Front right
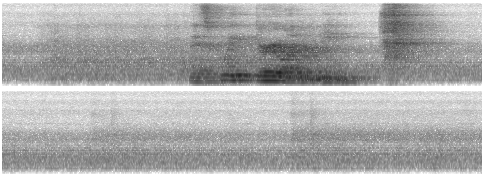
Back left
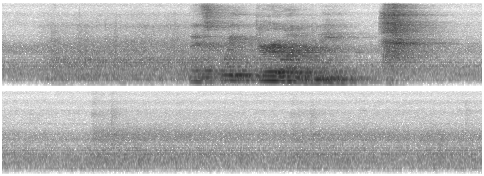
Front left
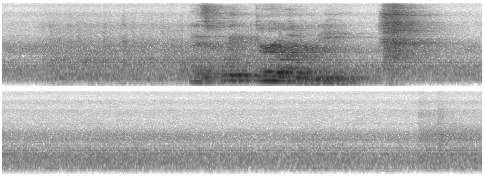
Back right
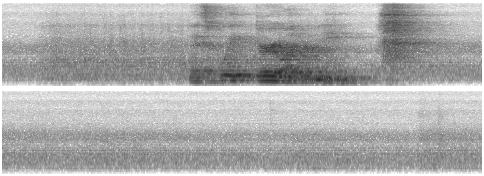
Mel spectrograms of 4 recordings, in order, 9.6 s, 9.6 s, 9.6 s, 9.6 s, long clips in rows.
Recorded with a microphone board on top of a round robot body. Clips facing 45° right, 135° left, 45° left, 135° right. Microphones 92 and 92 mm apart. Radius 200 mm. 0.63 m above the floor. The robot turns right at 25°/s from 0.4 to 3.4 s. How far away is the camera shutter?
About 0.8 m.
